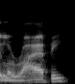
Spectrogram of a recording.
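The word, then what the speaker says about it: Liriope: and like i say some people call say lyrio i say lariopi or ip and some people say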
